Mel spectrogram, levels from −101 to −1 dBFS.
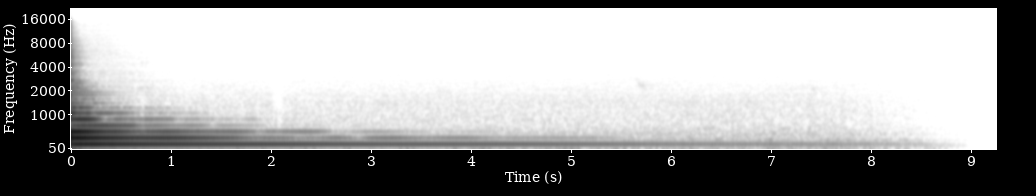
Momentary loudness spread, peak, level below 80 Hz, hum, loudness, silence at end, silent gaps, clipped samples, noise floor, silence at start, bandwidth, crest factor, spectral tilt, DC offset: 27 LU; 0 dBFS; -64 dBFS; none; -22 LUFS; 5.65 s; none; under 0.1%; -82 dBFS; 0 s; 2.9 kHz; 24 dB; -11.5 dB/octave; under 0.1%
